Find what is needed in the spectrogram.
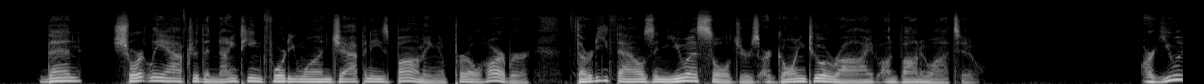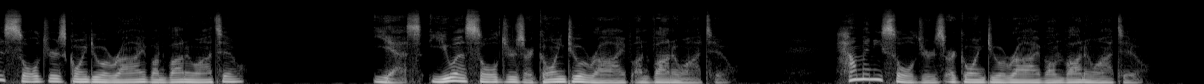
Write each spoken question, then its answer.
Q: How many soldiers are going to arrive on Vanuatu?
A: 30,000 soldiers are going to arrive on Vanuatu.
